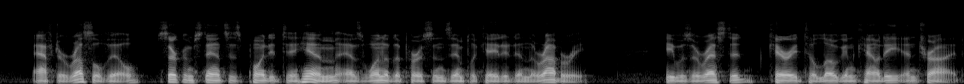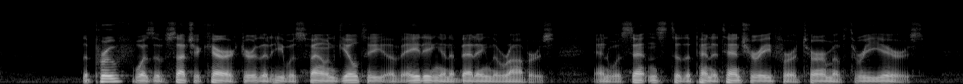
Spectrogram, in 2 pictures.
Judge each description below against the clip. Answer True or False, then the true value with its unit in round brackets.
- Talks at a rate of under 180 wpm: True (170 wpm)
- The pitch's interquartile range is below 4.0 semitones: True (3.5 semitones)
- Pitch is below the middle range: True (80 Hz)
